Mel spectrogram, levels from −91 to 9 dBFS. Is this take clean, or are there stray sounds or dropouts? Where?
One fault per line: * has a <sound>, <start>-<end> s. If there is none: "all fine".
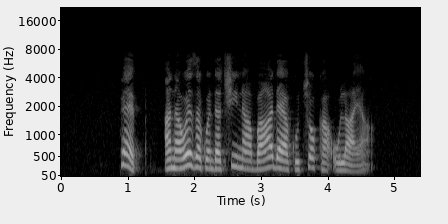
all fine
